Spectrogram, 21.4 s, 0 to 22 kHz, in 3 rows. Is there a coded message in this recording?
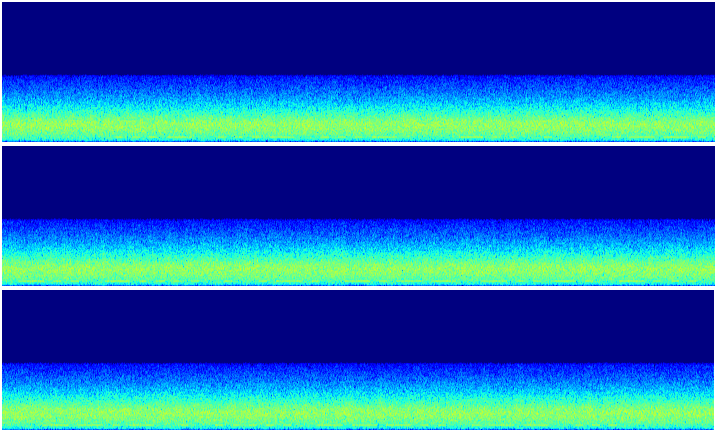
Yes: Morse code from 1.1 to 20.5 s, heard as a keyed tone, machine-sent, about 14 wpm, 850 Hz, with heavy radio static. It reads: VVV DE PD6ERY/B QE58WS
